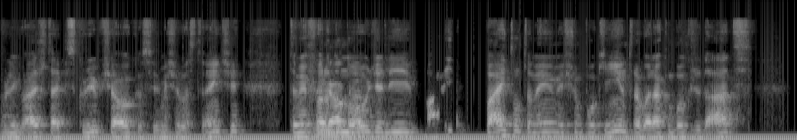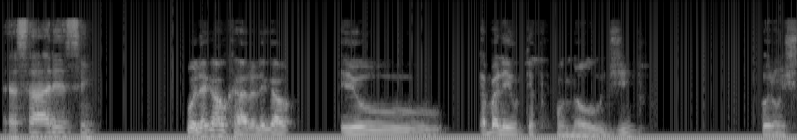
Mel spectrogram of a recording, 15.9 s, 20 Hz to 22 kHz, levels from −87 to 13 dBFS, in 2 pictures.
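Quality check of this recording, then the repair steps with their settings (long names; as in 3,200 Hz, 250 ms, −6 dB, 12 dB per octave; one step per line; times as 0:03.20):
surface crackle 55 per second −29 dBFS
mains hum 50 Hz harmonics 3 −29 dBFS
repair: click removal
hum removal 50 Hz, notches 3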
